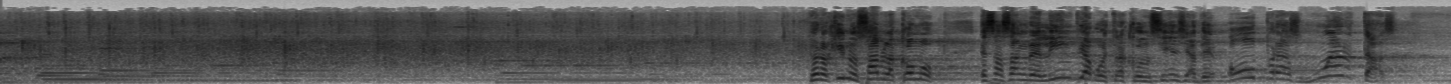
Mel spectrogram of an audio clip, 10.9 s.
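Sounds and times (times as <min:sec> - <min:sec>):
audience applause: 0:00.0 - 0:07.0
speech: 0:06.1 - 0:10.7.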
